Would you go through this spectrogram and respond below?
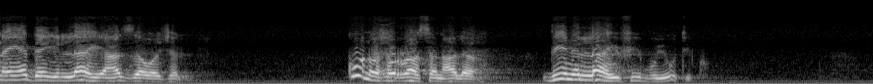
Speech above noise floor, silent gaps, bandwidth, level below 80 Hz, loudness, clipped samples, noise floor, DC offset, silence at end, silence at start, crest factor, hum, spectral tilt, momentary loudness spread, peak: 35 dB; none; 10.5 kHz; -54 dBFS; -16 LUFS; under 0.1%; -51 dBFS; 0.8%; 1.85 s; 0 s; 12 dB; 50 Hz at -55 dBFS; -6.5 dB/octave; 10 LU; -6 dBFS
